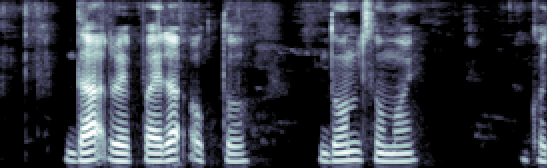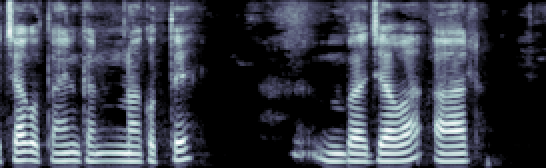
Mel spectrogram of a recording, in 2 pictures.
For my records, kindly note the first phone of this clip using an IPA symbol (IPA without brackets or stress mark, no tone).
d̪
